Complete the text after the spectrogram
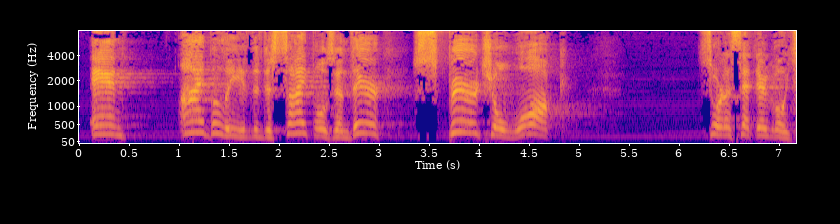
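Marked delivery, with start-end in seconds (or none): none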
